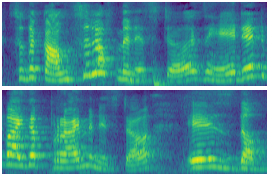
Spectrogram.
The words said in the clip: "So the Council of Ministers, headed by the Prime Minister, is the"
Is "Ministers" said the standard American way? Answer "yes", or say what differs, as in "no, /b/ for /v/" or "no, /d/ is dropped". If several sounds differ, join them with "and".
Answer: yes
